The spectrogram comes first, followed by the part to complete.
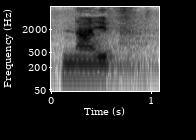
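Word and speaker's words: knife: जैसे कि नाइफ, अब के का कोई काम नहीं है इसमें बोलने में।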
